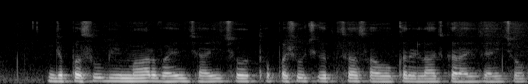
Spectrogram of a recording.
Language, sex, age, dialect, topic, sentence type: Maithili, male, 18-24, Eastern / Thethi, agriculture, statement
